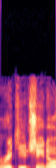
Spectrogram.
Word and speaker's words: Rick Ucchino: You can follow me at Rick Ucchino. If you're listening on the podcast, that is spelled UCCHINO. It's also RICK, not RIC like the flair.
